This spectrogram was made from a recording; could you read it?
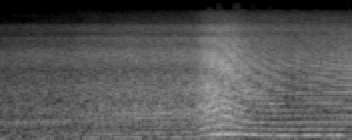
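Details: GoPro Karma drone after repair including ribbon cable work, re-paired and tested: rotor whine climbs smoothly in pitch, then settles into a steady even buzz, motors spinning up cleanly and healthy.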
